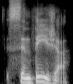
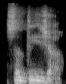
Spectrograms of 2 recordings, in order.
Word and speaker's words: Synthesia: you David the Avatar I don't know how you say it I you know my Southern accent won't let me say it it's s s y n t h s i a Synthesia Synthesia so anyway the nice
